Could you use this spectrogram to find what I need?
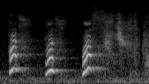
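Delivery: high yappy little-dog ruff; dog barking. A narrator's reading. Narrator voicing the dog that wrecks the castle, yappy. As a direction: bark like a small puppy.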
